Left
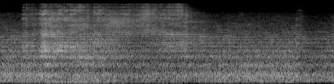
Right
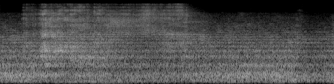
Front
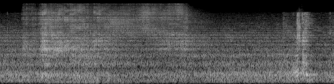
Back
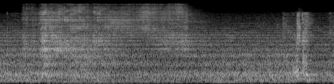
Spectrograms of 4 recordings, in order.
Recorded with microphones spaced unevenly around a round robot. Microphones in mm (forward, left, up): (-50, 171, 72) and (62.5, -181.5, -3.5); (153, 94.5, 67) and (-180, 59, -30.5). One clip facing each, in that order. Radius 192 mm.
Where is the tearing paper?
85° left, 4.5 m.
